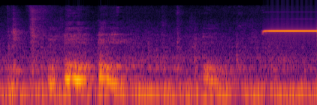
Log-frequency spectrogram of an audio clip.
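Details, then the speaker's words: Draeger ventilator pre-use self-test, audible alarm check: after quiet room noise, a steady high-pitched electronic alarm tone sounds, which the user confirms hearing. "Audible alarm sound. It just wants to know that you hear that wonderful alarm, so say yes."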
